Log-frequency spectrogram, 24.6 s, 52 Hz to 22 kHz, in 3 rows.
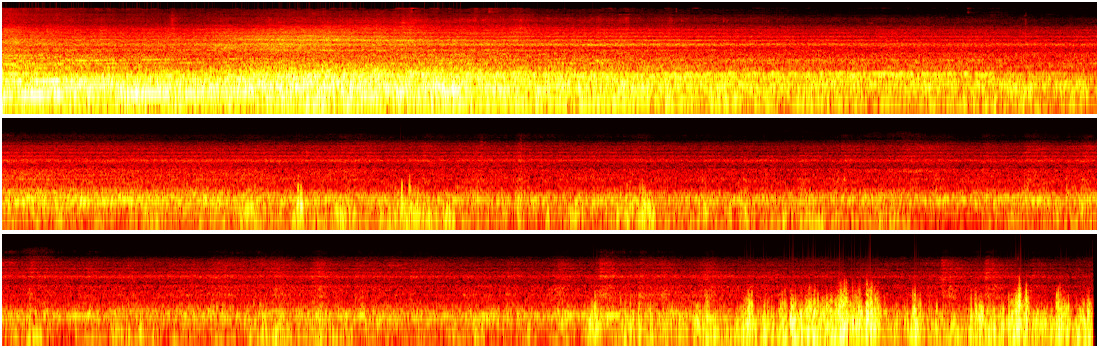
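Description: NS Mat '64 (Plan V) electric multiple unit pulling away from the platform, its motors whining over the rumble of the wheels, the sound fading steadily as it draws off into the distance. A louder, ragged noise swells near the end.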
